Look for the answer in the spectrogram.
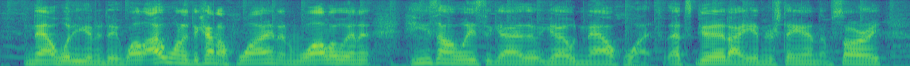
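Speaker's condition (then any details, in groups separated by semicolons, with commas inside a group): No condition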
